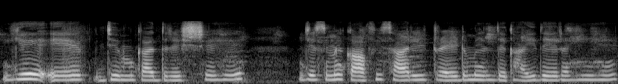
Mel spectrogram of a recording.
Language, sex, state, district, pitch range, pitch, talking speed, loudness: Hindi, female, Bihar, Patna, 195-215 Hz, 210 Hz, 135 wpm, -18 LUFS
